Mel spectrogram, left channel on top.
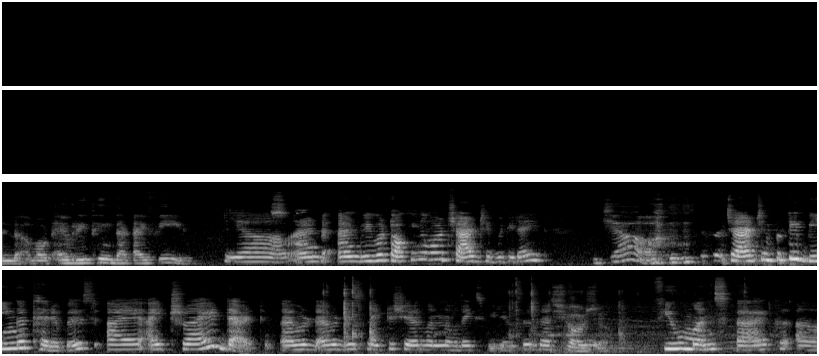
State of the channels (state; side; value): silent; left; digital silence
